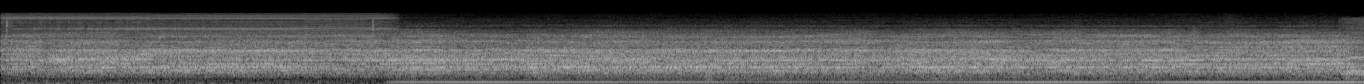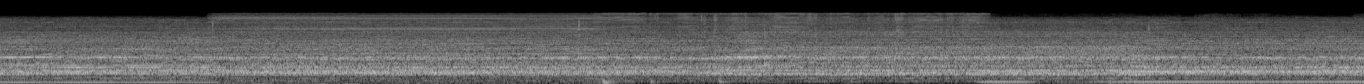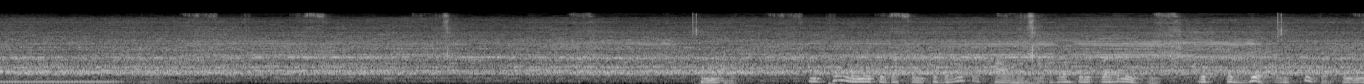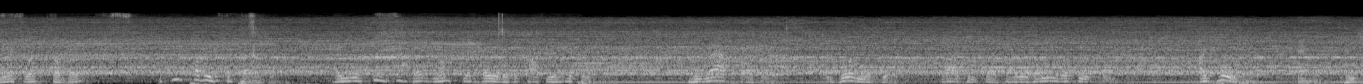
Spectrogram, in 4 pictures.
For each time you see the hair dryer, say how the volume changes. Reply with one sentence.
You can hear the hair dryer from 0.0 to 54.5 s, at a steady volume.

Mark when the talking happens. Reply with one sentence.
You can hear the talking from 34.2 to 34.6 s, from 35.4 to 41.8 s, from 42.5 to 47.0 s, from 47.8 to 52.2 s and from 52.9 to 54.5 s.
